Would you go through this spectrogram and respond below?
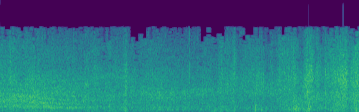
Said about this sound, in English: A rainy morning, if that is. A rainy morning. It's just started raining. We've walked down here and the rain just started.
